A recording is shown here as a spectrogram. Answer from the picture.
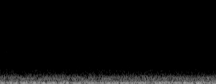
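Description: Steady low rumbling drone with no clear pitch or rhythm: the audio drama's background ambience bed, standing in for the hum of a space station.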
